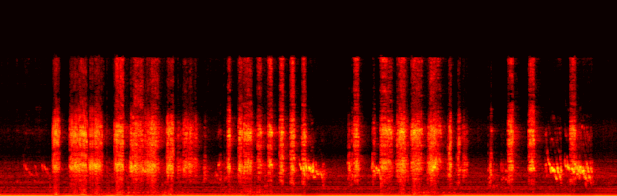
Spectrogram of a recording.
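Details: Parrots calling: dense bursts of sharp, high chirps and squawks in quick clusters, with several birds seemingly overlapping, over a steady low electrical hum.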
